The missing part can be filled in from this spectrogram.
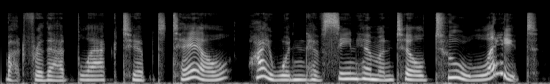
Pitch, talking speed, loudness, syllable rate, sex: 230 Hz, 155 wpm, -17 LUFS, 3.2 syllables/s, female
